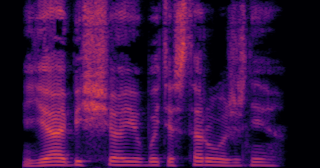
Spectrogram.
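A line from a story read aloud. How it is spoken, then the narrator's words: Quiet but confident. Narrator (Russian): тихо, но уверенно сказала она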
